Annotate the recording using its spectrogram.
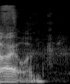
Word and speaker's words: Isla: Ilsa Nublar. – It sounds like a scientist's name. – I believe it's Ilsa Fisher. Is that how you say her name? – Isla. – Wow. Then it's Isla Nublar.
